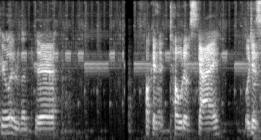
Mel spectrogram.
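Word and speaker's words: Toadofsky: Fucking Toad of Sky. Which is how you pronounce his name.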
